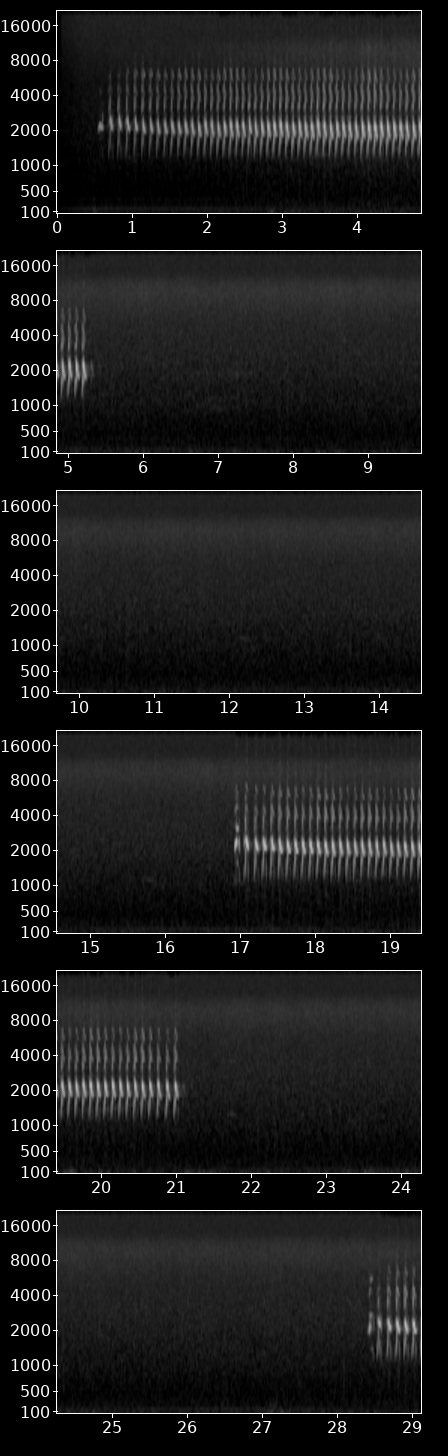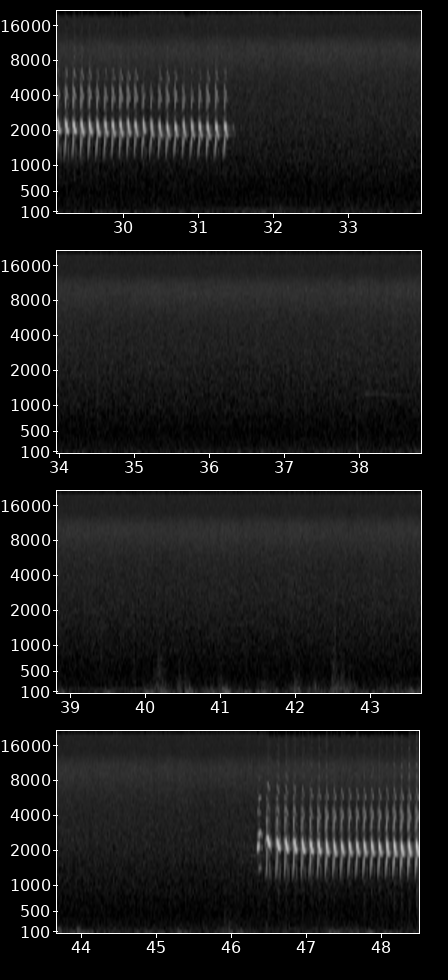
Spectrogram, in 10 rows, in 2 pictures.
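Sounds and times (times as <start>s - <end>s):
whimbrel calling: 0.6s - 5.4s, 16.9s - 21.1s, 28.4s - 31.5s, 46.3s - 48.4s.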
